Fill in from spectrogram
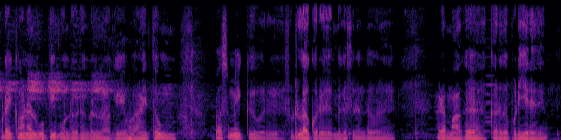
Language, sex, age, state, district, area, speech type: Tamil, male, 18-30, Tamil Nadu, Mayiladuthurai, urban, spontaneous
